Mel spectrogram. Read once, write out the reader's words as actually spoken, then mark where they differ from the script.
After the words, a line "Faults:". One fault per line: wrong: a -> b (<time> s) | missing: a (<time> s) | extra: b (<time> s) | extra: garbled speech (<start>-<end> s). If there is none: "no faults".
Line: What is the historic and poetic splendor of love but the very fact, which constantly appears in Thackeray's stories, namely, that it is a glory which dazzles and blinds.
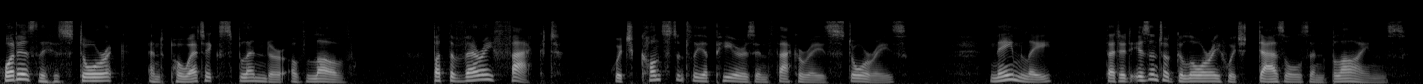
What is the historic and poetic splendor of love but the very fact, which constantly appears in Thackeray's stories, namely, that it isn't a glory which dazzles and blinds.
Faults:
wrong: is -> isn't (11.3 s)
